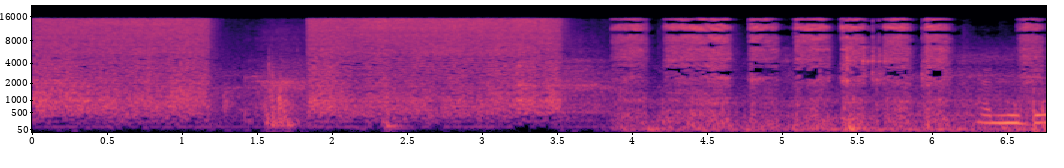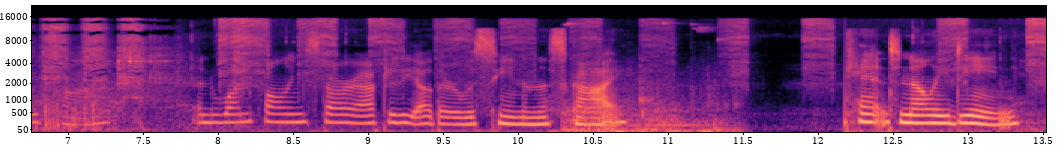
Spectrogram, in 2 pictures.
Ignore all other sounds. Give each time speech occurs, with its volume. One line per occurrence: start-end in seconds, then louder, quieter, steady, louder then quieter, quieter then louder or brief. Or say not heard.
6.2-10.8 louder
12.2-13.3 brief.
